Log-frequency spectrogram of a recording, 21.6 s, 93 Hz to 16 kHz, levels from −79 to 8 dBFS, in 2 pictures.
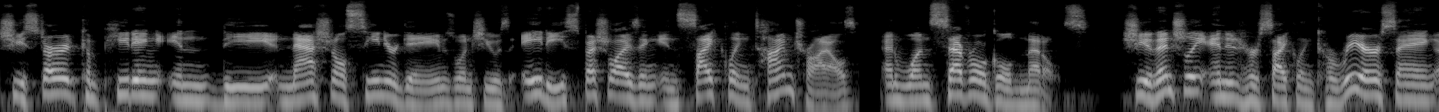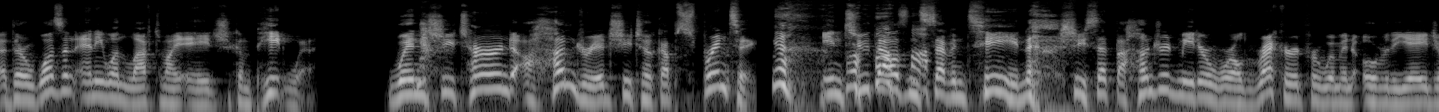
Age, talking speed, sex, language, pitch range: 30-49, 165 wpm, male, English, 145-195 Hz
